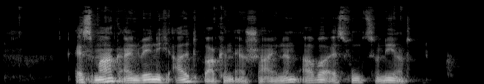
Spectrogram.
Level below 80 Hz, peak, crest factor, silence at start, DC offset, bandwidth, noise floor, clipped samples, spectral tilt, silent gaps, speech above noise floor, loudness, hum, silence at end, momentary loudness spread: -52 dBFS; -4 dBFS; 20 dB; 0.75 s; under 0.1%; 16.5 kHz; -61 dBFS; under 0.1%; -6 dB/octave; none; 38 dB; -24 LUFS; none; 0.75 s; 9 LU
